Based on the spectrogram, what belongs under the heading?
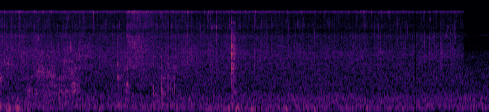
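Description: Semolina and raisins frying in ghee in a pan, sizzling steadily while a steel spoon stirs and scrapes the pan, with a few sharp clicks of spoon against metal. The sizzle cuts off just before the end.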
